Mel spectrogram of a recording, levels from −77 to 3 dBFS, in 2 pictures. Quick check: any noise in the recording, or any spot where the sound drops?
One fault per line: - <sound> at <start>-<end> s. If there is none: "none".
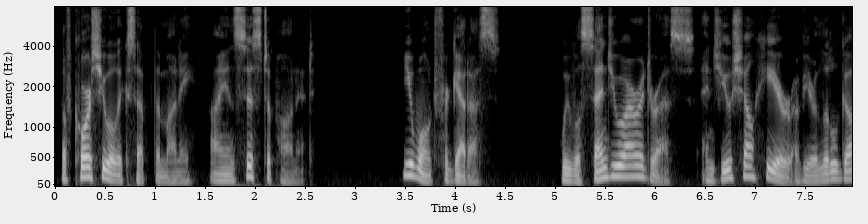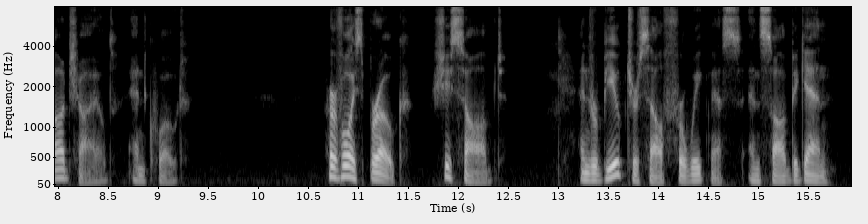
none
